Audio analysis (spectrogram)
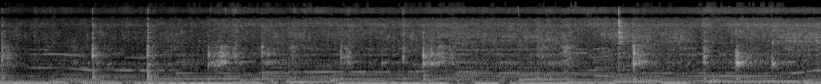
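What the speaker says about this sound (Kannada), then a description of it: "ಮರಾಠಿ ಮೊಗ್ಗು, ಸ್ವಲ್ಪ ಕಲ್ಲು ಹೂವು, ಸ್ವಲ್ಪ ಪಲಾವ್ ಎಲೆ ಇಷ್ಟನ್ನು ಹಾಕಿ ನಾವು ಫ್ರೈ ಮಾಡ್ಕೊಳ್ಳೋಣ." Whole spices, marathi moggu, stone flower and bay leaf, frying in hot oil for mutton pulao, a steady close sizzle with scattered stirring clinks and scrapes throughout, no talk.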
